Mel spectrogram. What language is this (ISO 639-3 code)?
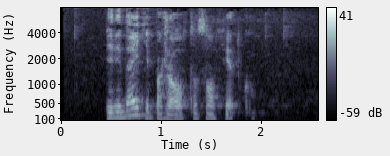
rus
